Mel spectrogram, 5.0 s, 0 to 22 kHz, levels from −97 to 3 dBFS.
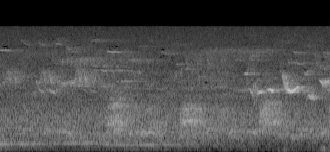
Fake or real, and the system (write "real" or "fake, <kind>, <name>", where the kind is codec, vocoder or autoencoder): real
